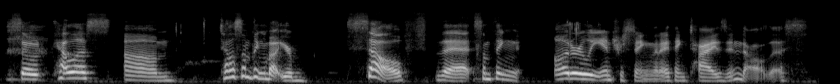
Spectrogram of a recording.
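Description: A woman's voice: medium pitch, animated, moderate pace. A woman co-hosting a podcast, asking questions and reacting with eager enthusiasm. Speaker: podcast co-host. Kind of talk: casual interview chat.

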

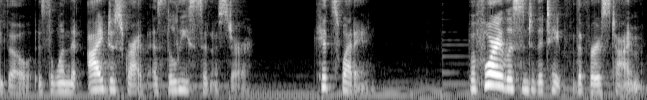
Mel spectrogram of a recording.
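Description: A woman's voice: medium pitch, natural voice. Actress as defiant young woman over music. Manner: intense, sharp-tongued. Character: defiant, protective young woman, a sailor investigating family tapes. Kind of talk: radio play acting and narration.

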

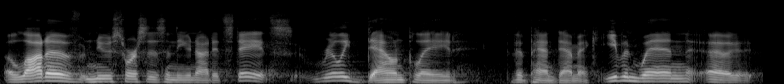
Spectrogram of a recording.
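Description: A man's voice: medium pitch, expressive, slow pace, smooth, big-room sound. A man hosting a podcast, talking reflectively and repeating phrases for emphasis, then interviewing a guest. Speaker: podcast host. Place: Central Oregon.

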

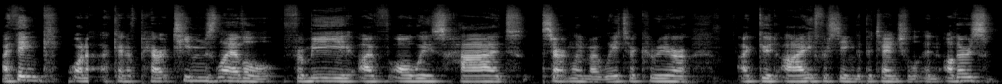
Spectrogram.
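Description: A man in his forties with a Glasgow accent talks with lively enthusiasm from his home office. His voice is bright and carries a slightly husky edge. He tells long, rambling stories about his career in the style of a podcast interview. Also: mid-range voice, unhurried. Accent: Glaswegian. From Scotland. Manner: animated, enthusiastic storyteller. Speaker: guest, tech executive.

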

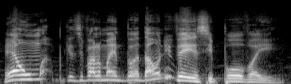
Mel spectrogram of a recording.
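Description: A man speaks in a fairly high voice, close to the mic in a dry room. His delivery is emphatic and opinionated, and he slows down to stress key words. Faint music sits under his voice. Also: sing-song, vocal fry, dry recording. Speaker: commentator presenting video clips. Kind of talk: opinionated political commentary.

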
